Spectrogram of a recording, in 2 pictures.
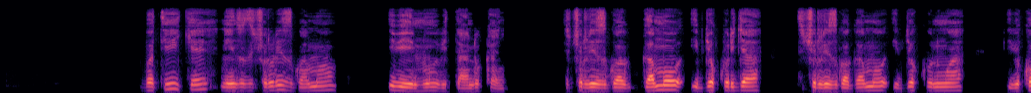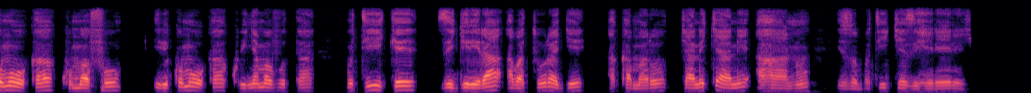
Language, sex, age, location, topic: Kinyarwanda, male, 50+, Musanze, finance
